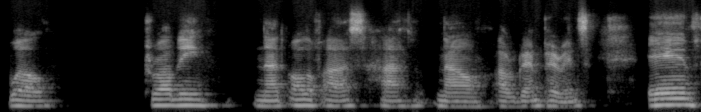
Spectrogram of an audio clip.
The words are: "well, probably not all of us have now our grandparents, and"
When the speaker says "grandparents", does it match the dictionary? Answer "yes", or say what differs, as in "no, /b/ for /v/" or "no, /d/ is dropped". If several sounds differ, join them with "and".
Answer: yes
